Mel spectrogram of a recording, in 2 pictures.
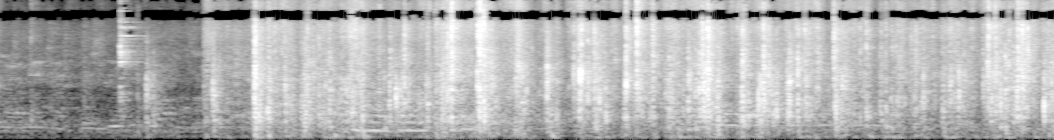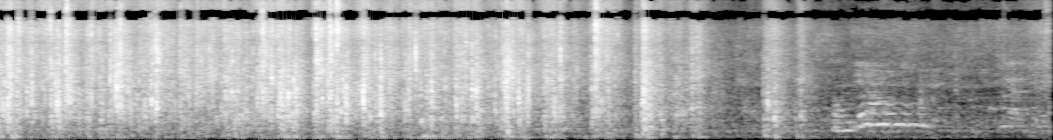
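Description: A brown paper bag rustling and crinkling in someone's hands as it is handled and folded up. The crinkling starts about two seconds in, runs irregularly and fades out near the end.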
